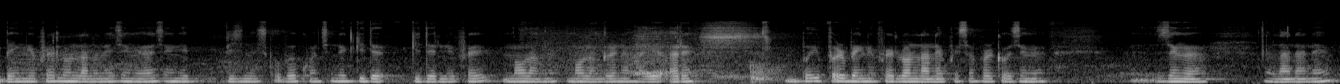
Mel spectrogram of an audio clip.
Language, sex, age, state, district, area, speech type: Bodo, male, 30-45, Assam, Chirang, rural, spontaneous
